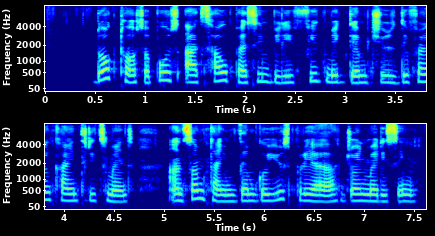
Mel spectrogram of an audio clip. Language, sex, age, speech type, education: Nigerian Pidgin, female, 15-29, spontaneous, tertiary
